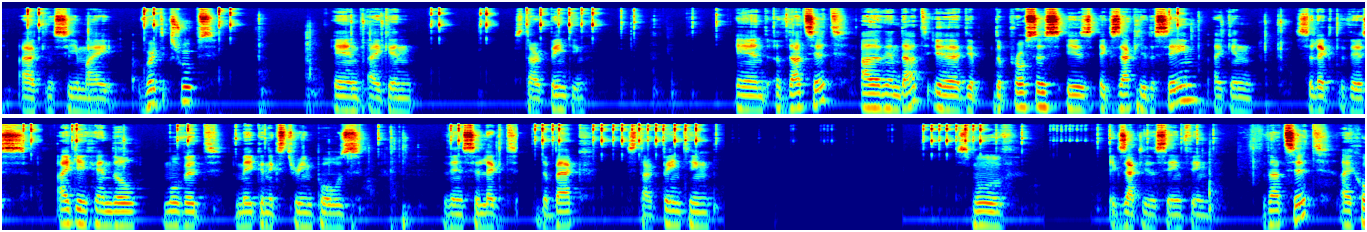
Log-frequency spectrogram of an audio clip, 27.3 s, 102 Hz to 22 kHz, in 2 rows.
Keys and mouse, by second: 0.3 ctrl+click, 1.5 ctrl+click, 2.2 ctrl+click, 3.5 ctrl+z, 3.7 ctrl+z, 4.3 click, 5.3 click, 5.6 click, 5.8 click, 6.2 middle click, 7.0 middle click, 7.8 click, 11.8 ctrl+click, 12.7 g, 14.0 r, 14.8 g, 15.8 middle click, 16.3 middle click, 17.2 shift+middle click, 18.2 ctrl+click, 19.0 click, 19.2 click, 19.6 click, 19.8 click, 20.0 click, 20.1 click, 20.3 click, 20.5 click, 20.8 middle click, 21.0 middle click, 21.8 click, 22.1 middle click, 22.5 click, 22.9 click, 23.0 click, 23.2 click, 23.4 click, 23.6 middle click, 24.1 click, 24.2 click, 24.3 click, 24.4 click, 24.6 middle click, 25.1 click, 25.5 click, 25.8 click, 25.9 middle click.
